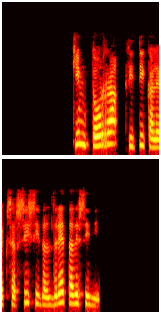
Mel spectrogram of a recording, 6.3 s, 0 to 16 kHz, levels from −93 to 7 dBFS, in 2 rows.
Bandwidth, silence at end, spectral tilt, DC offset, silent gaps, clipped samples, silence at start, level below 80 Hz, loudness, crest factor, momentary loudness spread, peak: 7.6 kHz; 1.2 s; -4.5 dB/octave; under 0.1%; 1.74-1.79 s, 2.34-2.45 s, 2.66-2.73 s, 2.86-2.90 s; under 0.1%; 1.4 s; -66 dBFS; -19 LUFS; 18 dB; 10 LU; -2 dBFS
